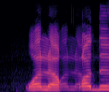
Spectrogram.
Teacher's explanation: وَلَقَدْ میں دال حرف قلقلہ ساکن ہے تو یہاں پر قلقلہ خوب ظاہر کریں گے۔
